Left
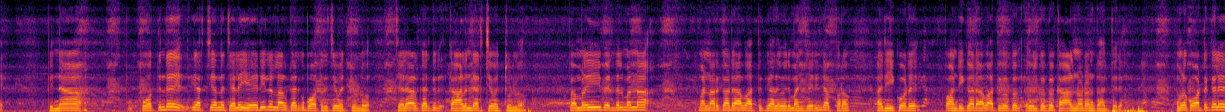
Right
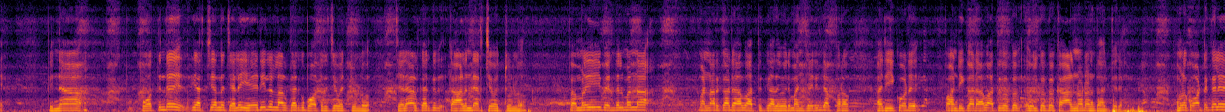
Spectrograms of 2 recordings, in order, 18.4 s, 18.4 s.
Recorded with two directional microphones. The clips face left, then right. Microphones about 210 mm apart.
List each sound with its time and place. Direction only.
0.7 s a man's voice: 50° left (ahead or behind)
17.7 s a man's voice: 50° left (ahead or behind)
